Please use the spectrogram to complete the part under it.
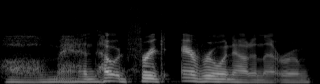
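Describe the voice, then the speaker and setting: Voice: mid-range voice, measured pace, gravelly, fairly bright tone. A movie reaction co-host chatting casually, exclaiming and laughing as the film plays. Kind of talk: casual chat.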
